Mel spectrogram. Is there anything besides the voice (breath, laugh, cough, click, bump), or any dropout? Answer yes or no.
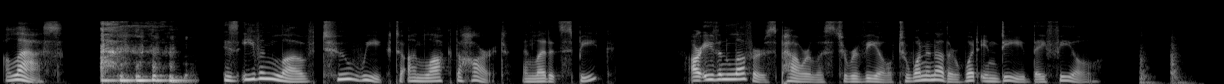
yes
